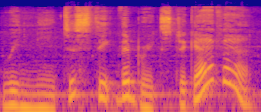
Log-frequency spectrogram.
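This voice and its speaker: A woman's voice: low-pitched, huge pitch swings, unhurried, dark tone, a little hiss or hum, exaggerated voice. A woman voicing an outspoken, anxious, determined schoolgirl from a children's storybook, urgent and insistent.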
